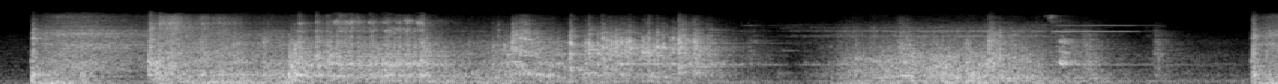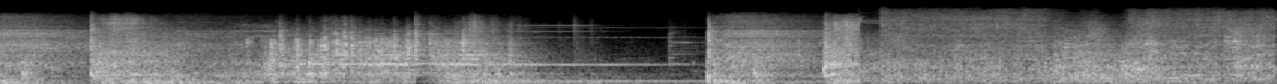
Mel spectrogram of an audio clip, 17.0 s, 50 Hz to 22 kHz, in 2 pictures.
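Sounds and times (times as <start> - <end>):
welding machine clatter and hiss: 0.2 - 4.8, 8.4 - 11.6, 13.3 - 17.0.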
